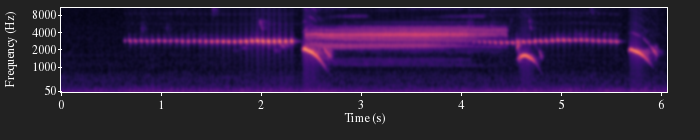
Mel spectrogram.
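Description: Common iora (cipoh) calling: a fast, even trill at one pitch that grows louder, then a down-slurred whistled note with a harsh buzzy rattle for about two seconds. The trill comes back, and a last down-slurred whistle ends it.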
